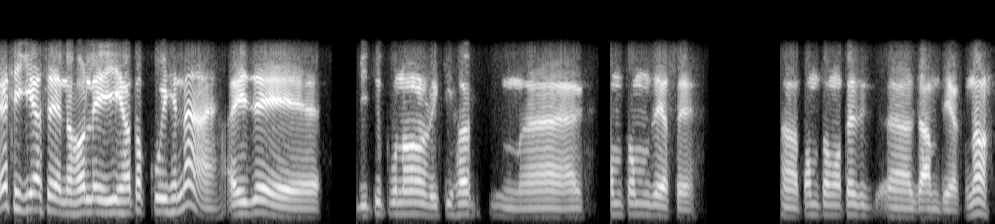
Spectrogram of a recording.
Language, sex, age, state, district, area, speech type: Assamese, male, 30-45, Assam, Goalpara, urban, conversation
